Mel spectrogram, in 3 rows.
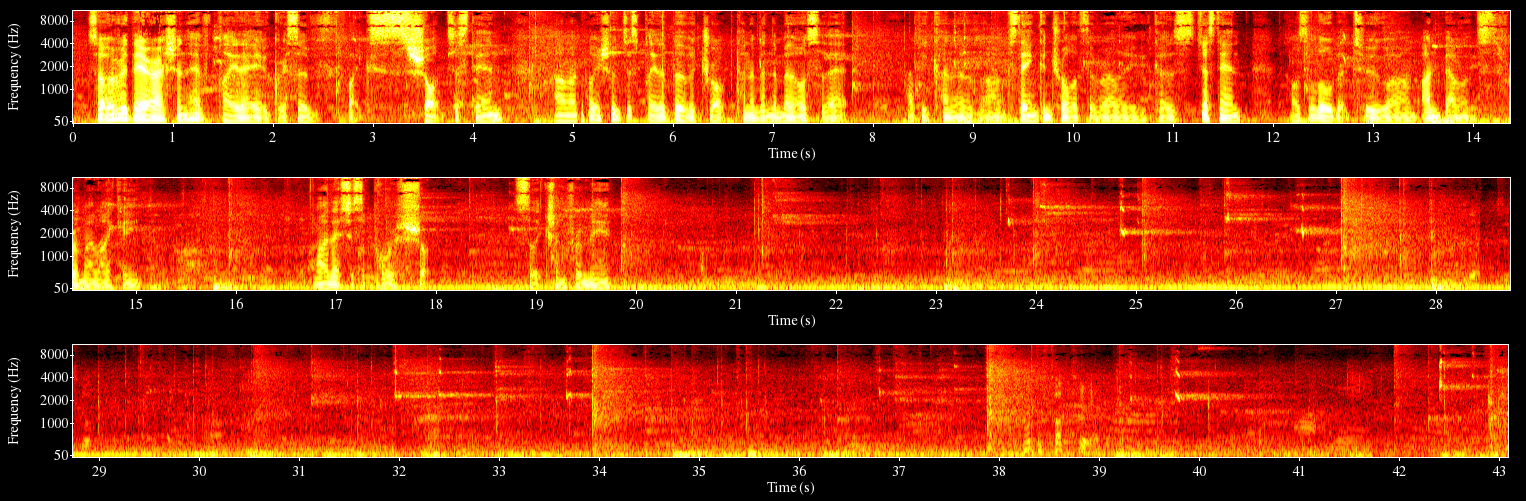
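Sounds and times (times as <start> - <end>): shoes squeaking on court floor: 0.6 - 43.0.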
